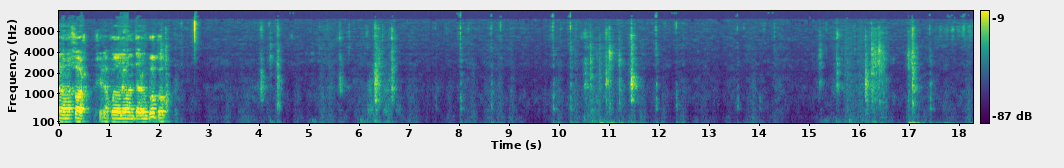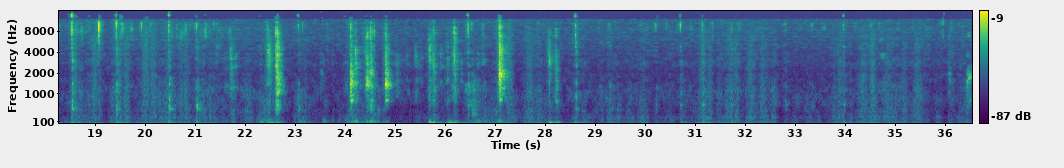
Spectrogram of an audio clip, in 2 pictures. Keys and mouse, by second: 2.0 1, 2.4 right click, 4.2 Tab, 4.2-7.6 middle drag, 7.6-9.0 drag, 9.0 middle click, 9.9-11.5 drag, 10.8 ctrl+z, 11.5 middle click, 12.0 click, 12.8 middle click, 13.6 click, 14.3-17.4 middle drag, 17.4-19.1 drag, 19.1 middle click, 19.4 click, 20.1 middle click, 20.5-21.7 drag, 21.7-26.6 middle drag, 22.5 alt+q, 25.7 g, 26.6 click, 26.8 ctrl+middle click, 27.4-29.1 drag, 28.1 f, 36.1-36.5 middle drag.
